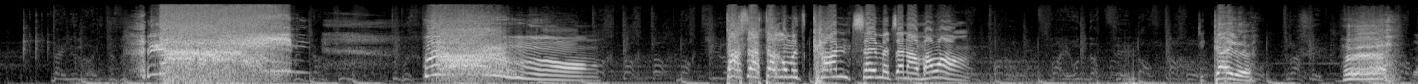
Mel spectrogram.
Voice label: rage

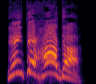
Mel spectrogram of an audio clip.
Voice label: skill portuguese

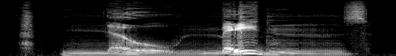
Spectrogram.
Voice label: announcer no maidens; halo

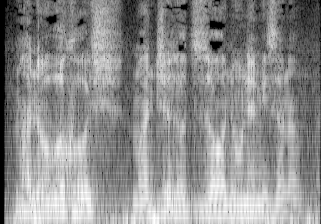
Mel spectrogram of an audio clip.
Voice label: plead

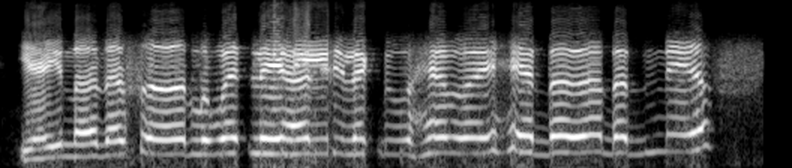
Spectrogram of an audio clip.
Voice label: asian voice

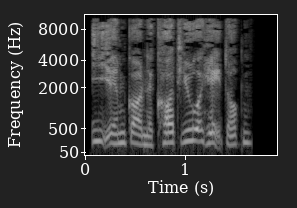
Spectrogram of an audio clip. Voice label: im gonna cut your head open, danish accent

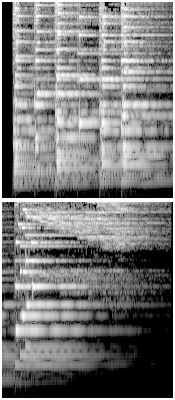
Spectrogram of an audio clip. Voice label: cute japanese

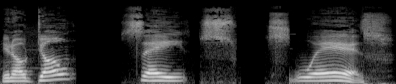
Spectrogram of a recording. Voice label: jeers; scout

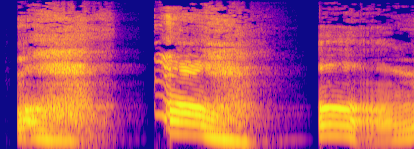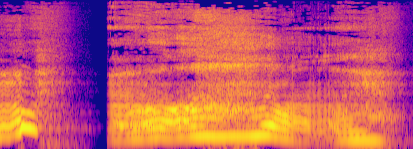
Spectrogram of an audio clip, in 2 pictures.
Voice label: taric japanese voice

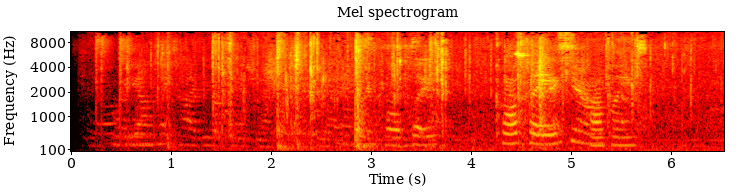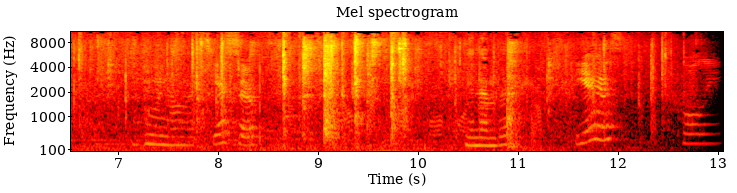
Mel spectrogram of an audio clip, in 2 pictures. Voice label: phone operators

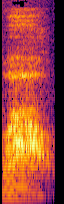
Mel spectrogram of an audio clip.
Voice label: whisper wow

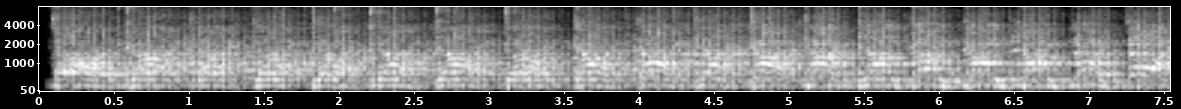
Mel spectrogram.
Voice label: robotic boy voice die

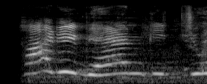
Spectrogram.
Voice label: kid voice

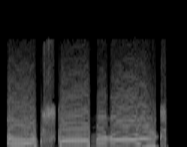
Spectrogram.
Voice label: exterminate low

